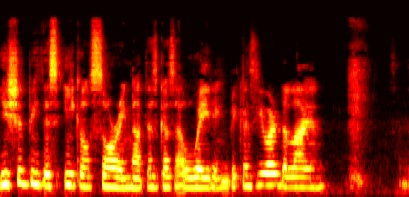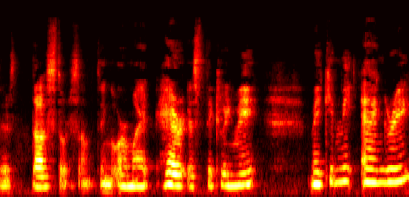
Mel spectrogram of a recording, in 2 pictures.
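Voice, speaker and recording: A somewhat breathy woman's voice at a moderate pace, with ordinary pitch variation and big swings in loudness. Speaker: tarot reader. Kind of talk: tarot reading.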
